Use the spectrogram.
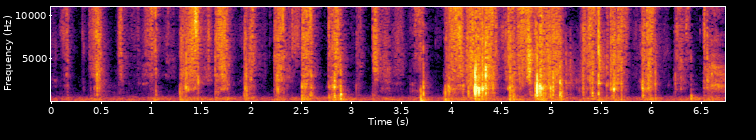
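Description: Oracle cards being shuffled by hand for a pick-a-card reading, close and steady, with a continuous run of soft riffling flicks and papery slaps and no talking.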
